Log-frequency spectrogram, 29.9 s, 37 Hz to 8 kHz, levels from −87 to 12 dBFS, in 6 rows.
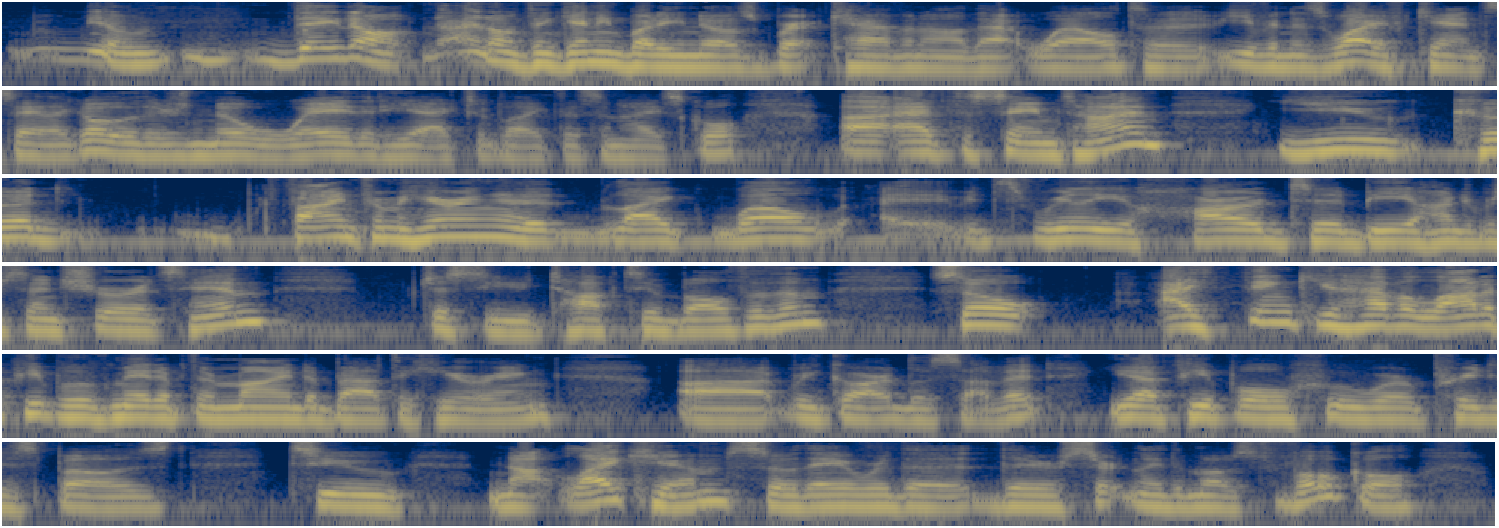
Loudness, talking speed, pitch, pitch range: -21 LUFS, 205 wpm, 140 Hz, 130-160 Hz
